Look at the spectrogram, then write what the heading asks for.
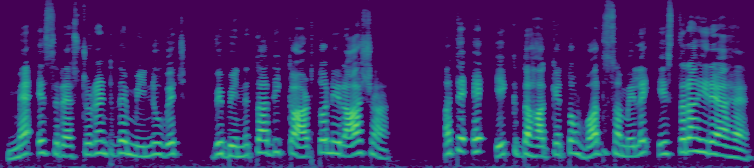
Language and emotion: Punjabi, disgusted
